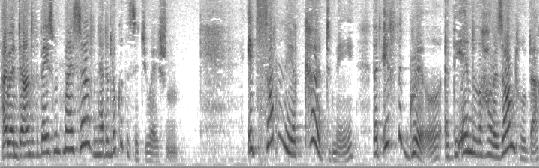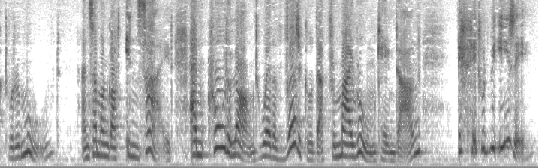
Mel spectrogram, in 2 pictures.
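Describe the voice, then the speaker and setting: Wealthy British lady, middle-aged, husky, animated pitch, refined, insistent, radio drama. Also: fairly quick, heavily acted, poor audio. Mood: frank, exasperated. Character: wealthy married lady of forty, demanding, frank, captivating.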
